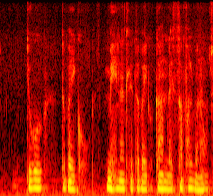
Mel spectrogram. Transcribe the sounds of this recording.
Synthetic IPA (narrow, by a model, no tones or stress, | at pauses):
t̪jot̪ʌpaĩko̥ | meɦnʌt̪let̪ʌpaĩkokamlajsʌpʰʌlbʌnaw̃t͡sʰ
